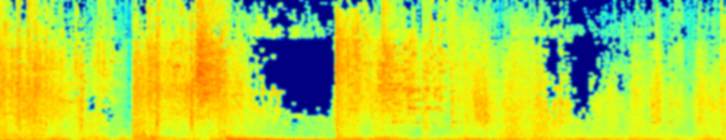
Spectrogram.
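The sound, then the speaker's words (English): A bomb explodes under a limousine and the car erupts in a fireball. A loud blast gives way to a dense, sustained roar and rumble with crackling bursts that fill the whole stretch. “the skateboard catches up and the bomb explodes under the car.”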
